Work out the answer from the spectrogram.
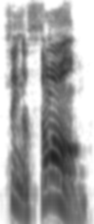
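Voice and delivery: incredulous echo. Retold or imitated. Storyteller echoing the mom's order, slowly incredulous. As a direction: draw out each word in disbelief.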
